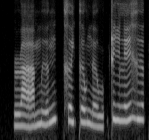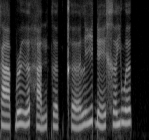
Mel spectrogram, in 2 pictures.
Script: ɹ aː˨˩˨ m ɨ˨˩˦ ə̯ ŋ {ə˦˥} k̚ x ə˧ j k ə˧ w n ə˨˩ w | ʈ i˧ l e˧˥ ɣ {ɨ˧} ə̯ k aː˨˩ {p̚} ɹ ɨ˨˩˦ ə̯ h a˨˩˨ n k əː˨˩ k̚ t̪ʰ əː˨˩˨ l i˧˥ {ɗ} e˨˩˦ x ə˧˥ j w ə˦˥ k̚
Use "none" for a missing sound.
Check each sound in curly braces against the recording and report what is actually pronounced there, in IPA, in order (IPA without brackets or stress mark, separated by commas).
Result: ə˦˥, ɨ˧, p̚, ɗ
